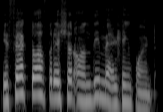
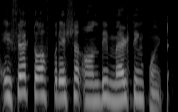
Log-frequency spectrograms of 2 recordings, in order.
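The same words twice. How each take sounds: First: Very slow, word by word for note-taking; slow dictation. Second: Unhurried, announcing the topic; slow announcing. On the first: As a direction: dictate "effect of pressure on the melting point" slowly so students can write. (बहुत धीमे, लिखवाते हुए) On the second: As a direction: lay out the topic at an easy pace. (धीमे से विषय बताना) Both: Shown as a demonstration. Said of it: "हमें पढ़ना क्या है वो दोबारा देखो".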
